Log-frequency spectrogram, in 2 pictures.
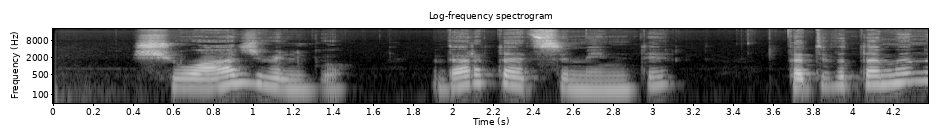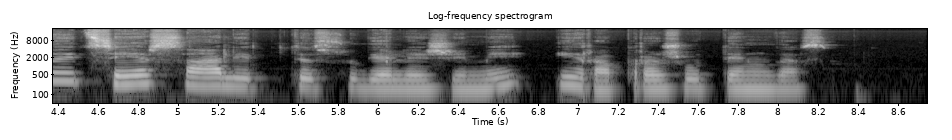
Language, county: Lithuanian, Marijampolė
